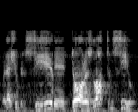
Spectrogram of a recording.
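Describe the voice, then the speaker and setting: A dutiful ship's purser in a vintage radio play. His voice is lightly high and husky, formal and respectful. The recording is dull and muffled. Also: sing-song, normal speed, full character voice. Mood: polite, dutiful. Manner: deferential, formal. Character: polite, earnest, dutiful male ship's purser. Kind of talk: old-time radio drama acting.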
